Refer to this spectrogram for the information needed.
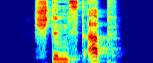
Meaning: second-person singular present of abstimmen
- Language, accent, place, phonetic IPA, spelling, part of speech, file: German, Germany, Berlin, [ˌʃtɪmst ˈap], stimmst ab, verb, De-stimmst ab.ogg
